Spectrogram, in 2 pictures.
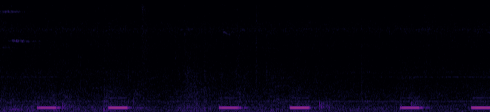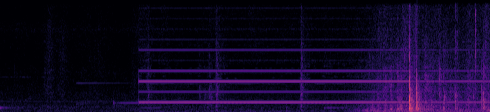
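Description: Hospital patient monitor beeping in slow pairs of short low tones, then about eight seconds in a continuous high alarm tone starts and holds. Near the end, a loud burst of rustling and knocks as someone gets up in a hurry.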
